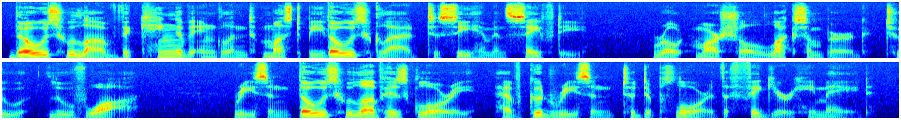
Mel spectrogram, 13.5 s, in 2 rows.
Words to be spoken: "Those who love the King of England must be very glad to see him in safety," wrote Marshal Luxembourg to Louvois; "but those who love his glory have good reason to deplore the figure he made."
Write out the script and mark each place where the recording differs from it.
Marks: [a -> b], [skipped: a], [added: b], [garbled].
"Those who love the King of England must be [very -> those] glad to see him in safety," wrote Marshal Luxembourg to Louvois; ["but -> reason] those who love his glory have good reason to deplore the figure he made."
